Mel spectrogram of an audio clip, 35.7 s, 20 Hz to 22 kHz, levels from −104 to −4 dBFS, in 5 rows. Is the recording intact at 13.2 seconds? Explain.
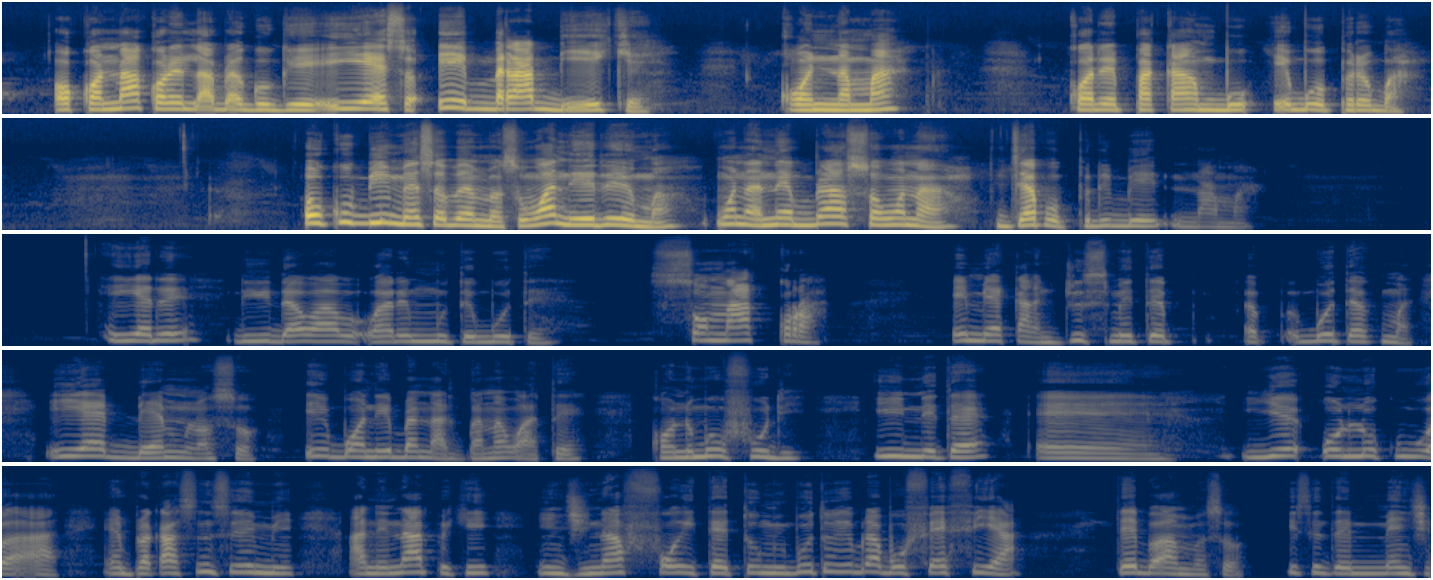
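No. Zipper noise runs from 12.31 to 13.21 s, just after "sua wana de." The level falls by about 20 dB in unsmoothed 1 dB steps, around fifty per second. Each step clicks, so a fast ticking zips over the speech as it fades.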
